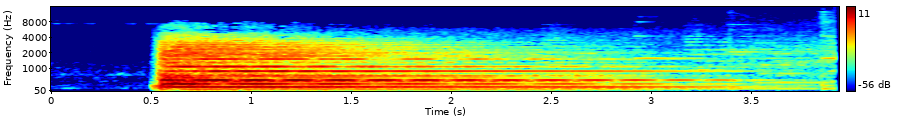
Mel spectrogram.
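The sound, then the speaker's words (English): A single deep strike of a large clock tower bell, ringing out loud and rich, then humming with a long, slowly fading resonance. No voices are heard. “So, but in the background, I can hear, I, I can hear the sound of the chiming of it sounds like Big Ben Kenobi, mate.”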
